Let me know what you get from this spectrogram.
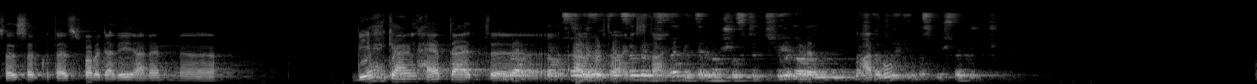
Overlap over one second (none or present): present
